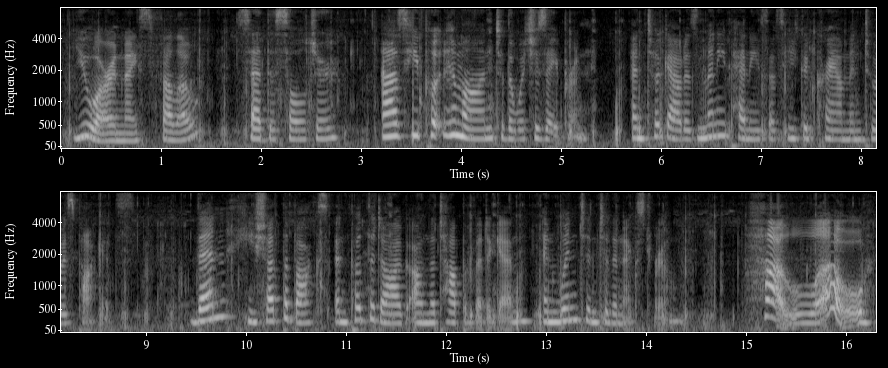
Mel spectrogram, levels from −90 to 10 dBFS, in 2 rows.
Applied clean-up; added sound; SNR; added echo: none; Chewing, mastication; 18 dB; none.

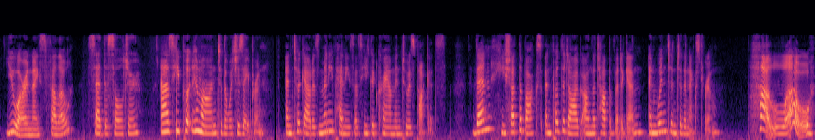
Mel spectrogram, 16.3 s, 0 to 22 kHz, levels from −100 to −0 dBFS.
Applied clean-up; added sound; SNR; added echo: none; none; none; none.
